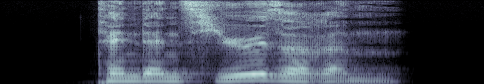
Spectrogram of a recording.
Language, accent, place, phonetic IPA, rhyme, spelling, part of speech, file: German, Germany, Berlin, [ˌtɛndɛnˈt͡si̯øːzəʁəm], -øːzəʁəm, tendenziöserem, adjective, De-tendenziöserem.ogg
- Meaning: strong dative masculine/neuter singular comparative degree of tendenziös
